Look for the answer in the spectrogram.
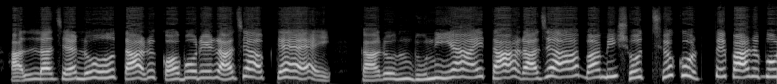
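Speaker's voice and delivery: bitter, quavering lament of a wronged mother; wounded old woman, tearful and resentful; aggrieved old mother. Acted. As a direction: pour out the old grievance, stretching phrase ends.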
